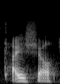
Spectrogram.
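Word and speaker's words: Teicholz: for 10 years and I realized last week that I mispronounce her name but it's tyz uh I probably said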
